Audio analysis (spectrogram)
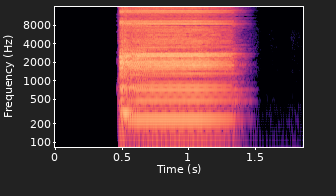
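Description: sound effect, buzzer sound effect

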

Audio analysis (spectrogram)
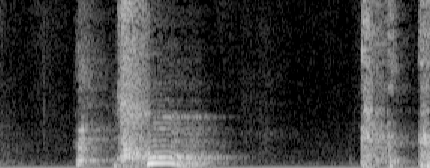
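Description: human body sound, sneeze

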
